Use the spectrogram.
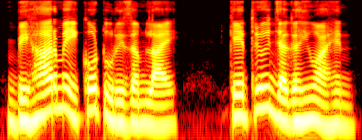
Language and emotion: Sindhi, neutral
